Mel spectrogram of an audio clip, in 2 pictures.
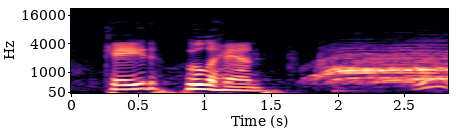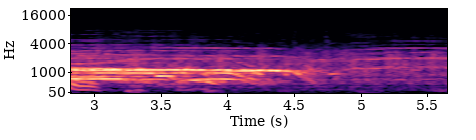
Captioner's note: everyone cheering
